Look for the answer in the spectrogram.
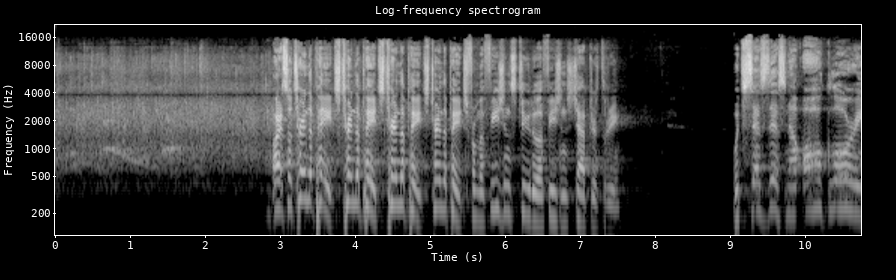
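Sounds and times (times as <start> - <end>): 
church congregation clapping during a sermon: 0.0 - 6.0
speech: 2.8 - 7.6, 9.0 - 10.7.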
